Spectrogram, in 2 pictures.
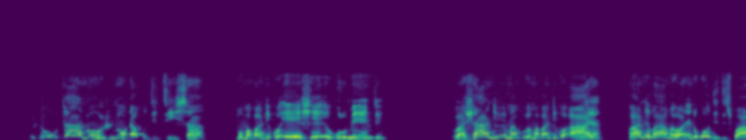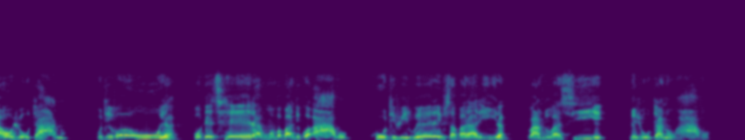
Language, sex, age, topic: Ndau, female, 36-49, health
